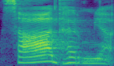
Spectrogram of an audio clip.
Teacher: ಸಾ ದೀರ್ಘಾಕ್ಷರ. ಧ ಮಹಾಪ್ರಾಣ ಅರ್ಕರ ಒತ್ತು ಮ್ಯಾದ ನಂತರ ಉಂಟು, ಅದನ್ನು ಹಿಂದುಗಡೆ ತಗೊಳ್ಳುವ.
